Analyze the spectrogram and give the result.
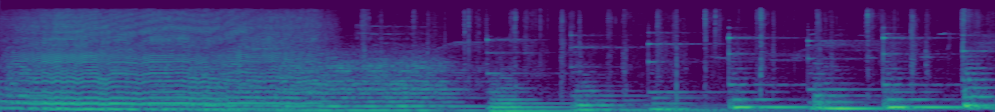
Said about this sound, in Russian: Ой, пчела! Испугался? А чего это она разлеталась?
